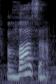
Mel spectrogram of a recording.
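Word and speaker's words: ваза: for you in Russia Vasa Vasa Vasa Vasa stress on the first syllable Vasa toeta Diego the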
